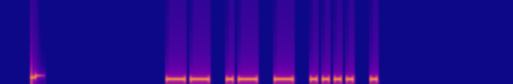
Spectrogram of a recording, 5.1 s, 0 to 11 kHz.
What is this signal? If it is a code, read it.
Morse code, heard as a keyed tone, about 21 wpm, 700 Hz. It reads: MATHE
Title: Build A Word - 5 Letters At A Time - 12-Letter Words - 20wpm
